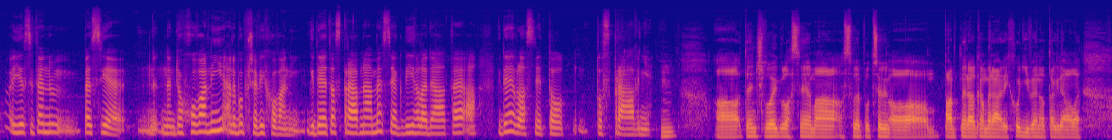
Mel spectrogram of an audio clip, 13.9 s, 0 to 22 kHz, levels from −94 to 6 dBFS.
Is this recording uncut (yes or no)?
no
